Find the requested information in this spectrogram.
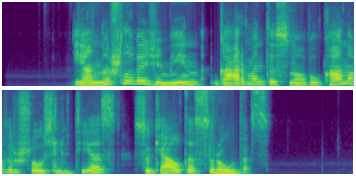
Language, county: Lithuanian, Kaunas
